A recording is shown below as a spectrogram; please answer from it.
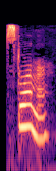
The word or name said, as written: stormer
